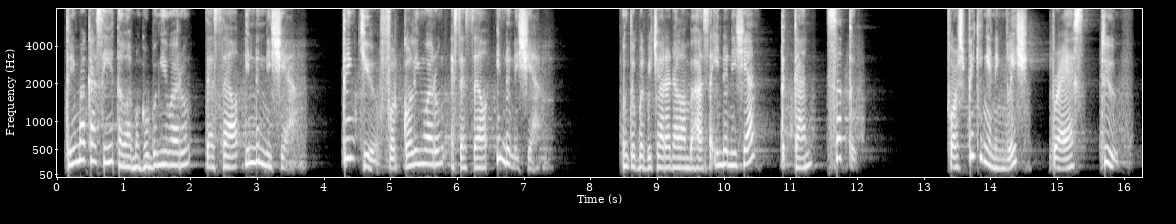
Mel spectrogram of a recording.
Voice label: FORMAL, Cheerful, Real, Energetic, Conversational, Professional, Believable, Intelligent, Warm; Indonesia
